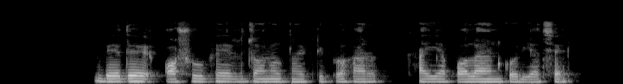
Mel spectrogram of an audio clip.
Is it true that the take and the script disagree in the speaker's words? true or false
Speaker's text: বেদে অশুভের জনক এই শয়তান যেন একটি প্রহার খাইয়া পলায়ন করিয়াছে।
true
